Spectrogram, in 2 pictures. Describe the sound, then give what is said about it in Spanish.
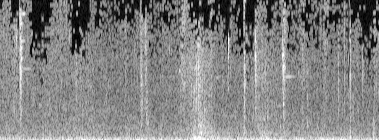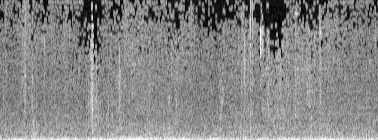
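A pickup truck driving away across the desert: a continuous low engine rumble with gritty, crunching texture, holding a fairly even level throughout. “Hank sube a la camioneta y se marcha, abandonando al chico en el desierto.”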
